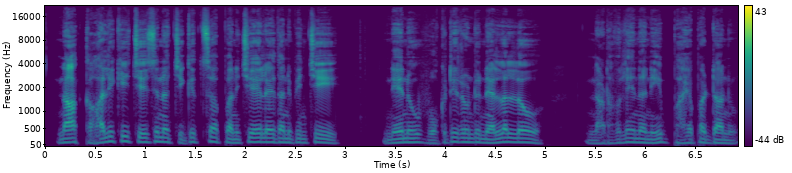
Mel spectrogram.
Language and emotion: Telugu, fearful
